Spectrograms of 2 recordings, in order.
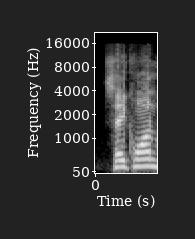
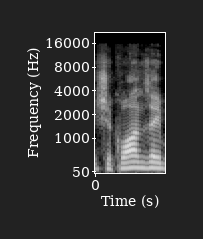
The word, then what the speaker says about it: Saquon: One guy kept calling him Shaquanze Barkley. I was like, who's Shaquanze? I was like, Saquon.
